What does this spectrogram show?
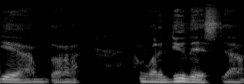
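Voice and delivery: cocky, smug, self-satisfied boastful taunting tone. Retelling a movie character's line: imitating a smirking boast. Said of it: "He had that smirk and smile".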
